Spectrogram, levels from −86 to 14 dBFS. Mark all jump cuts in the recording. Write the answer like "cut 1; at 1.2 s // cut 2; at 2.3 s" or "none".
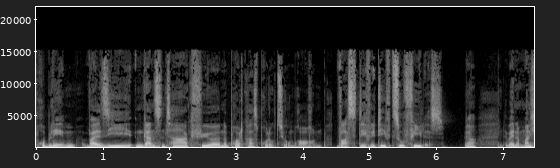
cut 1; at 4.4 s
